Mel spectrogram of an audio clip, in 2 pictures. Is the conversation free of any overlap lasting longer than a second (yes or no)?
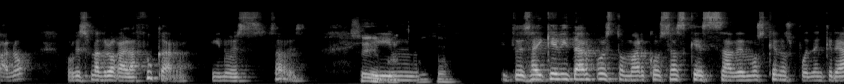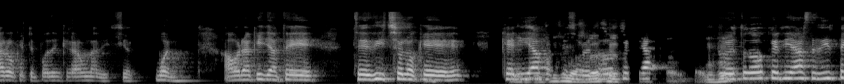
no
